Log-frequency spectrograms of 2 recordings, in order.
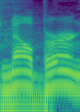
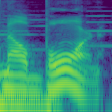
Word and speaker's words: Melbourne: sure to tell me that it's Mel burn not Melbourne so I must have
